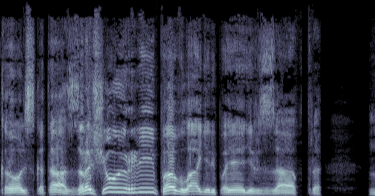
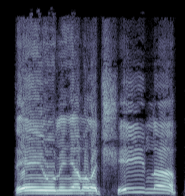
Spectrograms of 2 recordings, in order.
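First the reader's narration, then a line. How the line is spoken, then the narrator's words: Booming voice. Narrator (Russian): прогремел Бен Шептун из мрака королевской опочивальни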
